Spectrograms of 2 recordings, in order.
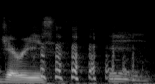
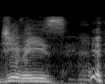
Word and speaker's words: Jerez: Jerez. Jerez. Oh God. Jerez.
